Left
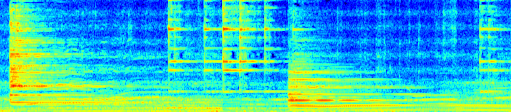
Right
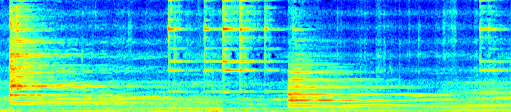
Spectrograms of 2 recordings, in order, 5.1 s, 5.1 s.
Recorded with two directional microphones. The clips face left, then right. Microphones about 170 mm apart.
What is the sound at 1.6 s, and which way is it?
Music, 75° left (ahead or behind).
